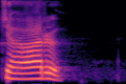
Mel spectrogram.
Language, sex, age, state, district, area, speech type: Punjabi, female, 60+, Punjab, Gurdaspur, rural, read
